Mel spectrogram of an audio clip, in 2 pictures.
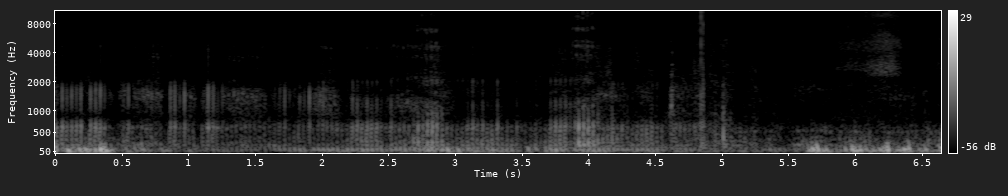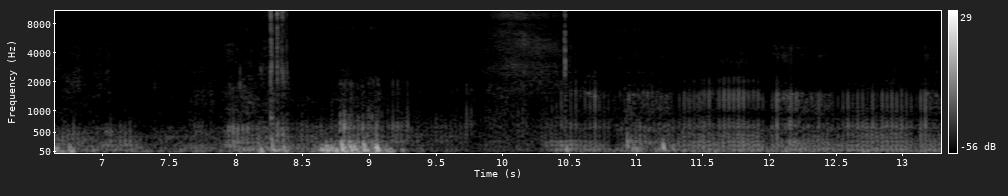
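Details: Purr of a rescued kitten, a low continuous rumble with rhythmic pulses about four per second, broken by a few soft bumps and rustling handling noises.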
